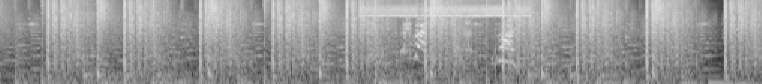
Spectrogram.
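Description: Film soundtrack of rapid gunfire: repeated sharp shots in bursts over music with a heavy low rumble.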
